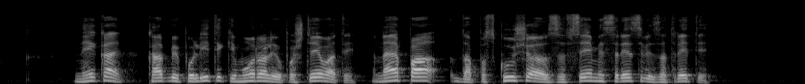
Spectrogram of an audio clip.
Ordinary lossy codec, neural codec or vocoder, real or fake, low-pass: MP3, 64 kbps; none; real; 10.8 kHz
